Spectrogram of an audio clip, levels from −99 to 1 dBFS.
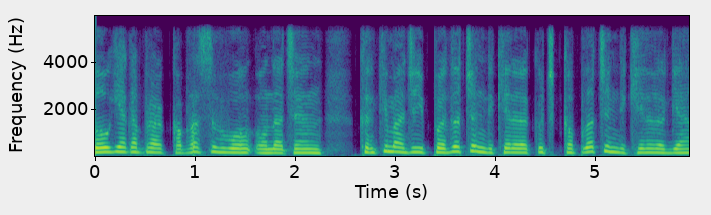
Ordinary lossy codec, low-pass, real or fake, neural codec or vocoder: none; 5.4 kHz; fake; codec, 16 kHz in and 24 kHz out, 0.4 kbps, LongCat-Audio-Codec, two codebook decoder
